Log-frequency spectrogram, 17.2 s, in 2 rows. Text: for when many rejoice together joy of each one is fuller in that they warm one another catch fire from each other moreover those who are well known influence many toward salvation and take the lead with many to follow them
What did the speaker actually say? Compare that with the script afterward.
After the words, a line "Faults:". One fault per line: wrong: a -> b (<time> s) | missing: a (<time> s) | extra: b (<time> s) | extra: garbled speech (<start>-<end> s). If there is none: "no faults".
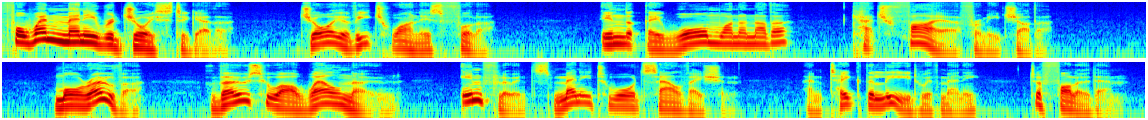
for when many rejoice together joy of each one is fuller in that they warm one another catch fire from each other moreover those who are well known influence many toward salvation and take the lead with many to follow them
Faults:
no faults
